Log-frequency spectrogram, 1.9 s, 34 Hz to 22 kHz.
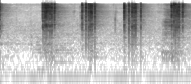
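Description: A wrench turns a bolt loose on a GY6 scooter engine during a big bore kit install, with four short ratcheting rasps in a row, close and clear, no voices.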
